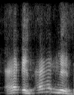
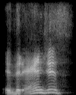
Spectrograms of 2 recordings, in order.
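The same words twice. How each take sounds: First: "Agnes" with a hard G before the N; corrected name. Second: Name read as "Angus", with the N before the G; wrong "Angus", A-N-G-U-S order; misread name. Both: Shown as a demonstration. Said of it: "I'm saying it wrong".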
